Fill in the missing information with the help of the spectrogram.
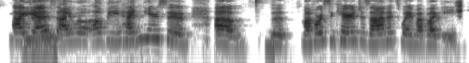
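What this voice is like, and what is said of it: Southern twang accent. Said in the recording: “With your southern twang accent ... that's a southern twang”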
